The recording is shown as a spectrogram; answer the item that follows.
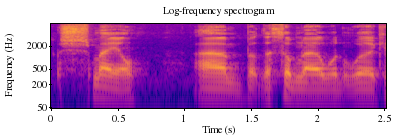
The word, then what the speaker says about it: SMAEL: So we're going to take a look at this watch today, the small 8008. Well, I think it's actually pronounced SMAEL, but the thumbnail wouldn't work if I'd have done that.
